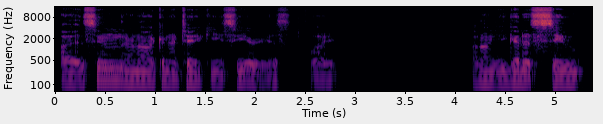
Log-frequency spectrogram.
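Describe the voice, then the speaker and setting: A man's voice: mid-range voice, a little slow, a little mellow. A man streaming, commenting sarcastically over a video and mockingly repeating what he hears.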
